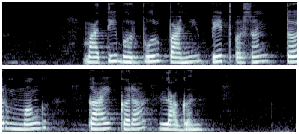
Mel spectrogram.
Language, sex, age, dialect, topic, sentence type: Marathi, female, 18-24, Varhadi, agriculture, question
